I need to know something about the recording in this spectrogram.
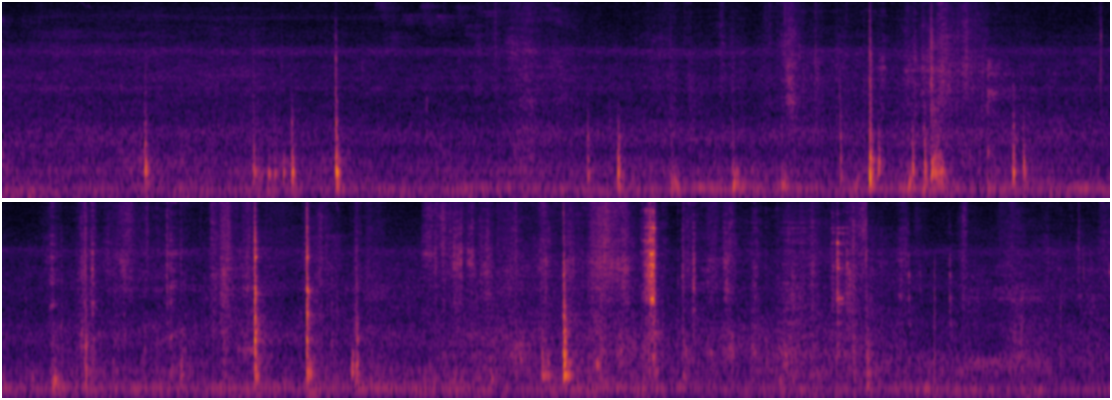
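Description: Irregular light clicks and taps of a metal dipstick tube and gloved hands knocking against engine parts as the tube is worked back into its hole in the engine block, busier in the second half with some rustling.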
